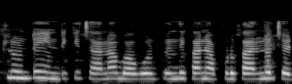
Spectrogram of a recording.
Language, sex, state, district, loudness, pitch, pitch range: Telugu, female, Karnataka, Bellary, -20 LUFS, 265 Hz, 255-285 Hz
